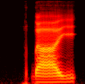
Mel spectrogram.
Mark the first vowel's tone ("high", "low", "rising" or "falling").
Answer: rising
